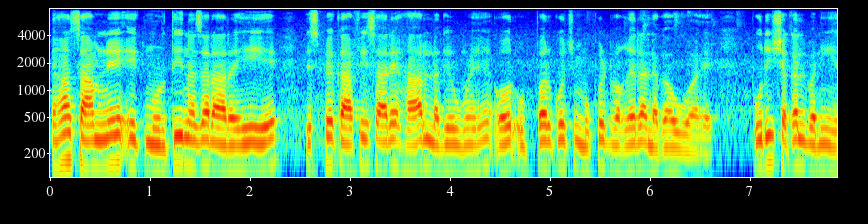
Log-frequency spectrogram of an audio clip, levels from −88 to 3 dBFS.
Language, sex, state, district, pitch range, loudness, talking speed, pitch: Hindi, male, Bihar, Bhagalpur, 125-145 Hz, -16 LUFS, 205 wpm, 135 Hz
